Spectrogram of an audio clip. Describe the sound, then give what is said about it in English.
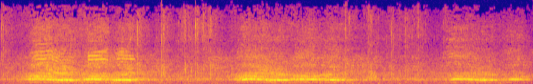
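A Pittsburgh stadium crowd of Steelers fans reacts in three long, swelling waves of massed voices, each holding a sustained tone before fading back to a lower crowd murmur. “That sound was serenading from the stadium in Pittsburgh.”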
